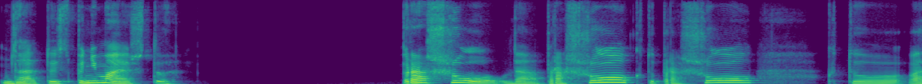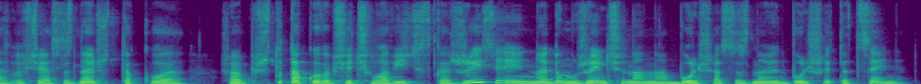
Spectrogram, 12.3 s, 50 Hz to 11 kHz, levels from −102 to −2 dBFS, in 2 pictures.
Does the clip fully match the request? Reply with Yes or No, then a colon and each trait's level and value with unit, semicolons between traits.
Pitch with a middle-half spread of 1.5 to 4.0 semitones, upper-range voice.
Yes: average, 2.9 semitones; high, 210 Hz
